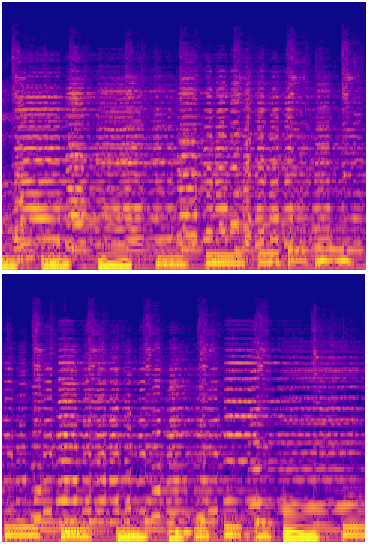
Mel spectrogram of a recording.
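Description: Norteño accordion playing an instrumental break with no singing, over a bass line that moves in a regular bouncing pattern and a steady rhythmic accompaniment.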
